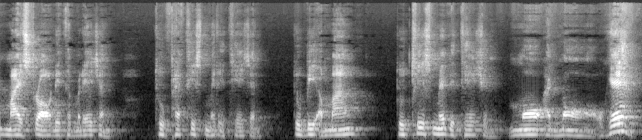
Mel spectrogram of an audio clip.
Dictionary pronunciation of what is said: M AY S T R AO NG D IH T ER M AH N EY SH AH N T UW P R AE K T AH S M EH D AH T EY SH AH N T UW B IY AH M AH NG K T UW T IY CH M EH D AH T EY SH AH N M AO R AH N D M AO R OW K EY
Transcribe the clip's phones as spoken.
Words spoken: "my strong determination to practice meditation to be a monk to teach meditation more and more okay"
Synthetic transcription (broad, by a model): M AY S T R AO NG D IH T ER M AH N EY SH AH N T UW P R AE K T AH S M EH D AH T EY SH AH N T UW B IY AH M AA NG T UW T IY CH M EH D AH T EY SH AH N M AO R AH N M AO OW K EY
